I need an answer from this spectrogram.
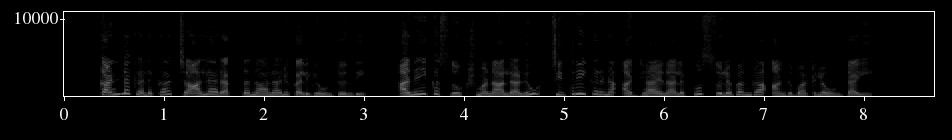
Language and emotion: Telugu, neutral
